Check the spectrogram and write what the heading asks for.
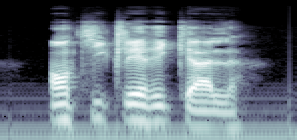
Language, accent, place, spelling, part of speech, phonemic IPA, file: French, France, Lyon, anticlérical, adjective, /ɑ̃.ti.kle.ʁi.kal/, LL-Q150 (fra)-anticlérical.wav
- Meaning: Opposed to political influence of clerics; anticlerical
